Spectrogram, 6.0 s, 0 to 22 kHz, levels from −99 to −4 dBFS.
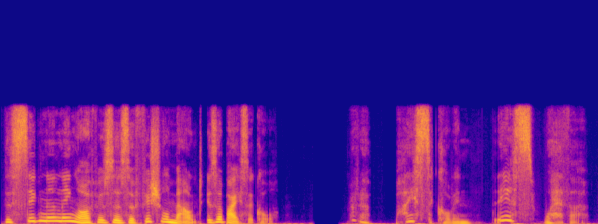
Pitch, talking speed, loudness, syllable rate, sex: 220 Hz, 140 wpm, -19 LUFS, 5.6 syllables/s, female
